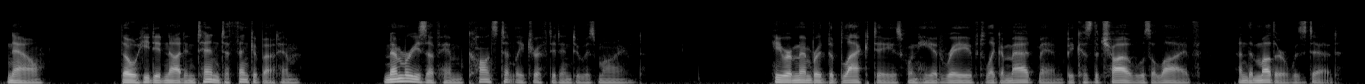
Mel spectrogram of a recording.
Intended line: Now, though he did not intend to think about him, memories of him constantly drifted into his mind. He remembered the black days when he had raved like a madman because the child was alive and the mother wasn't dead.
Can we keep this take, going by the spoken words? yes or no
no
